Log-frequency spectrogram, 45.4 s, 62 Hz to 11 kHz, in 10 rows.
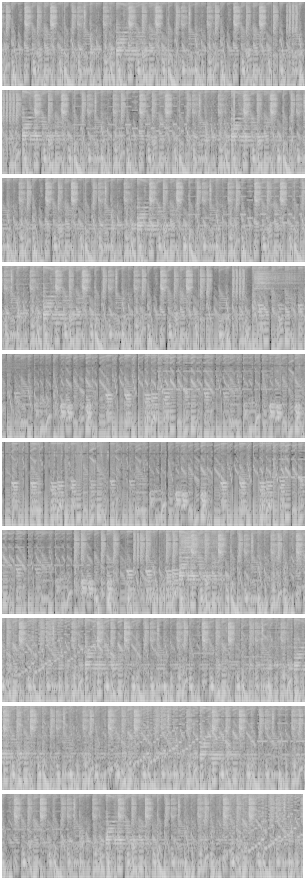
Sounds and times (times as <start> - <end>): Techno: 0.0 - 45.4.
